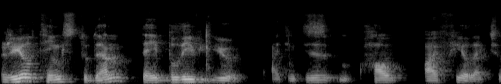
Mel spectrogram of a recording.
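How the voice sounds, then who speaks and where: The speaker talks at a fairly slow pace with a Turkish accent. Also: man. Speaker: project engineer, alumnus. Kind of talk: career talk interview. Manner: halting.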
